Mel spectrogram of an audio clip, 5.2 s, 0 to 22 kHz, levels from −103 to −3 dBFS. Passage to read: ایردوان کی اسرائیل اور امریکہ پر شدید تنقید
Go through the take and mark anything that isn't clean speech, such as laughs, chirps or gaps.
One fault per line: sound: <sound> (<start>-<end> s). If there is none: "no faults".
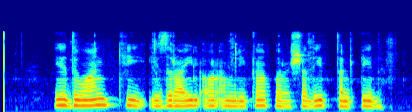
no faults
